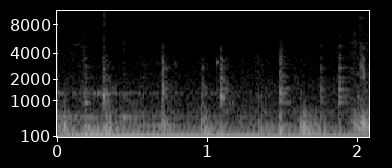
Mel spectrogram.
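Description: Quiet background music: a low steady drone with a regular ticking, clock-like beat.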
